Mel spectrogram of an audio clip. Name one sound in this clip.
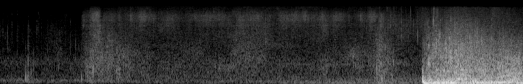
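Footsteps tap quickly on a hard stone floor.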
